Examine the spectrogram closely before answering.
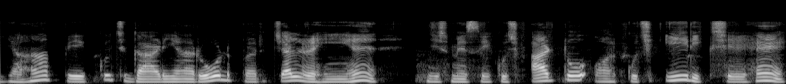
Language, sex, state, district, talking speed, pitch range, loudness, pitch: Hindi, male, Chhattisgarh, Jashpur, 145 wpm, 125-175 Hz, -19 LUFS, 130 Hz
